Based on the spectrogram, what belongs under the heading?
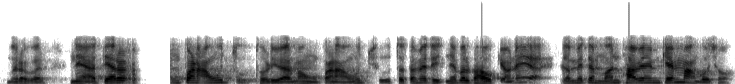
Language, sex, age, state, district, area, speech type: Gujarati, male, 18-30, Gujarat, Surat, rural, conversation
